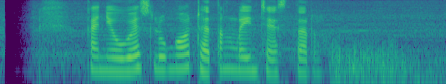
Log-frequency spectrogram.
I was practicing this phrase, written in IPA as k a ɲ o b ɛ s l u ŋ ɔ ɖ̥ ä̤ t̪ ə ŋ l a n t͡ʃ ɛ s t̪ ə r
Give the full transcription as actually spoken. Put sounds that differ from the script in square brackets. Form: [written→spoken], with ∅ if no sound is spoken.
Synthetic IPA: k a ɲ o [b→w] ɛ s l u ŋ ɔ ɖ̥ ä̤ t̪ ə ŋ l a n t͡ʃ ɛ s t̪ ə r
